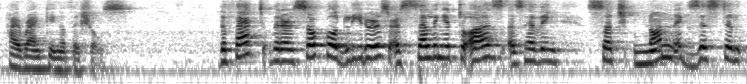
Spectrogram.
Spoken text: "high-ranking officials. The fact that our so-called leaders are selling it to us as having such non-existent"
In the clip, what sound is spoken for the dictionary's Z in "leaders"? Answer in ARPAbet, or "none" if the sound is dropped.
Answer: Z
